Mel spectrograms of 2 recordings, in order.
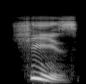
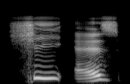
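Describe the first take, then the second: First: "she's" as one falling syllable; contraction. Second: SHE and IS as two separate words; full form. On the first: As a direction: join it into a single syllable, "she's". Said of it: "You can pronounce it in the contraction form". (شکل اختصاری، یک هجا: she's) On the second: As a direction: say "She is" in full, higher pitched. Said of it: "pronounce it in the contraction form". (شکل کامل، دو کلمهٔ جدا: She is) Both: Shown as a demonstration.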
